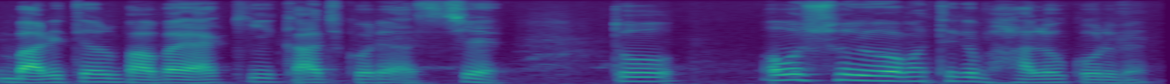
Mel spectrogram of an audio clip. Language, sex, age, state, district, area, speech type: Bengali, male, 18-30, West Bengal, Murshidabad, urban, spontaneous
